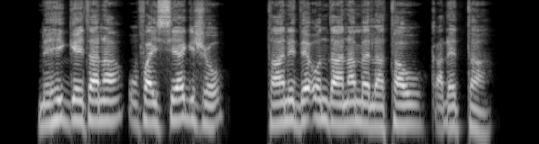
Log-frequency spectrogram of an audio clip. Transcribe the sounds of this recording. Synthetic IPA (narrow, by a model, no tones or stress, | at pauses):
nɛhɪɡːɛjt̪ɐnɐʊfɐjsːɪjaɡɪʃɔ | t̪aːnɪd̪ɛʔɔnd̪aːnɐmɛlɐt̪ɐwkʼɐɗɛt̪ːaː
